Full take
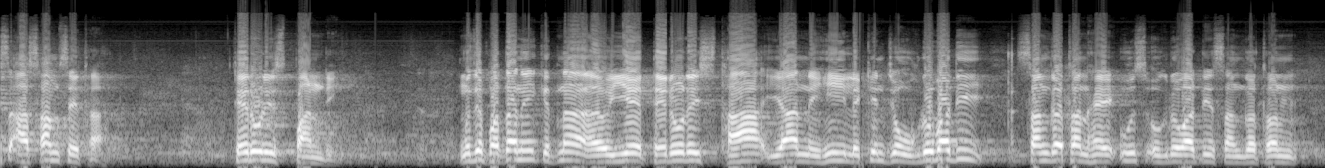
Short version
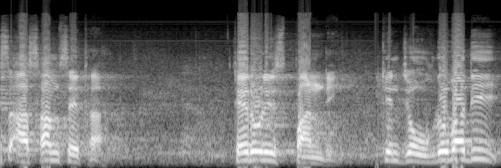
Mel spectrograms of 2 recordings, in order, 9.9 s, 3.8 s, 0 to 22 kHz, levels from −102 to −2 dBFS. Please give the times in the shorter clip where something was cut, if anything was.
2.9 s

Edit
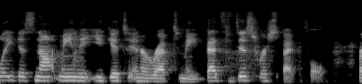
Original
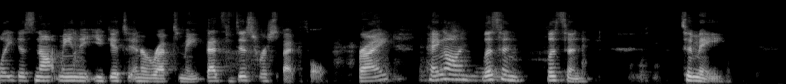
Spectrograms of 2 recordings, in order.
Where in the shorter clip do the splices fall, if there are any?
none

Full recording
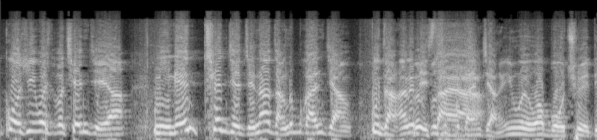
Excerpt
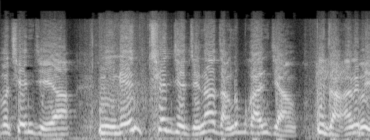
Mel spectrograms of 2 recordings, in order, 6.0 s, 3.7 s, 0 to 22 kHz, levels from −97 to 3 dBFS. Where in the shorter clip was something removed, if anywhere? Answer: none

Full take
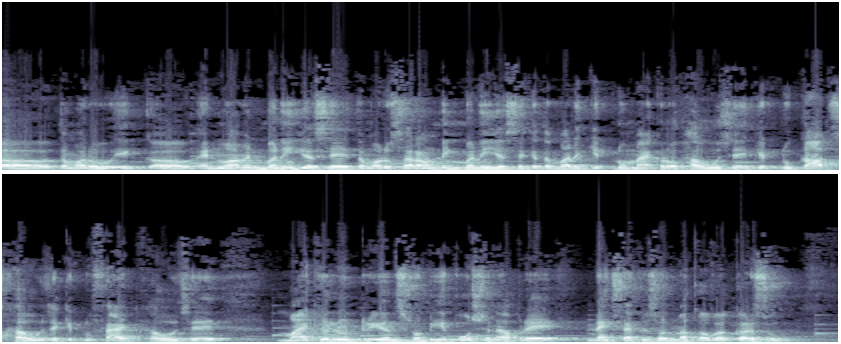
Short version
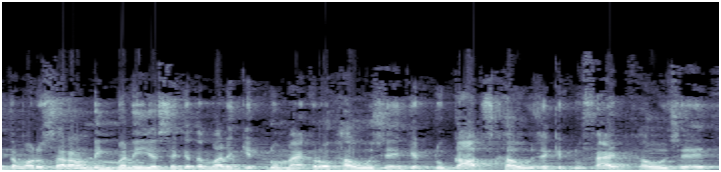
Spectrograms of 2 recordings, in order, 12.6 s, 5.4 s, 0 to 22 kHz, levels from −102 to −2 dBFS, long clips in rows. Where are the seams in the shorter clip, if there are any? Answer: none

